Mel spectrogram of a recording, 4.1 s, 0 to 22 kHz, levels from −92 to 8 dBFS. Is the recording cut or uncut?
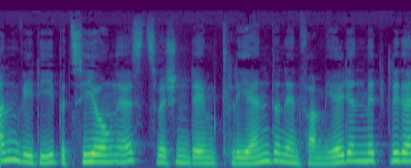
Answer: uncut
